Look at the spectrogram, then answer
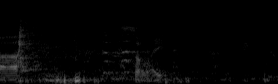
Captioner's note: audience laughs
